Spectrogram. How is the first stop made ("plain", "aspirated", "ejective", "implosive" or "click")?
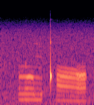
aspirated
